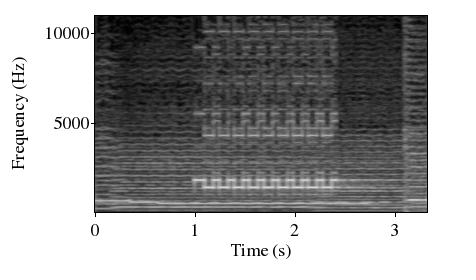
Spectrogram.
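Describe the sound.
A phone rings with an incoming call, its electronic ringtone a rapid, warbling trill that repeats over a steady tonal backing and then stops abruptly, with no talk heard.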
